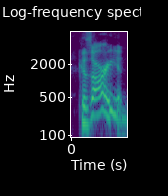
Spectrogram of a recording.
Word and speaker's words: Kazarian: but also what how do you say it Kazar he's always been he's been wrestling for 25 years you don't know his name what did I say Kazarian Kazarian yeah that's what I said that's that's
